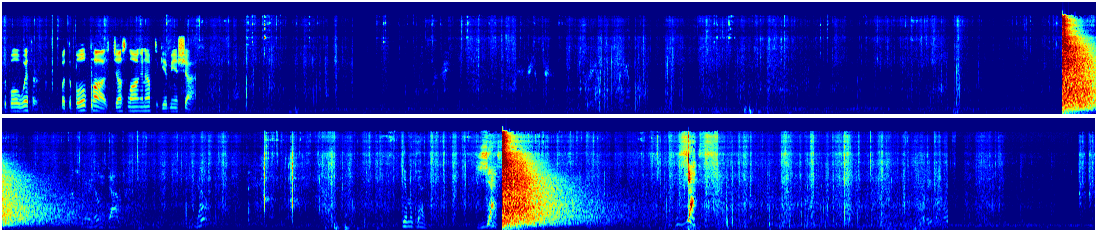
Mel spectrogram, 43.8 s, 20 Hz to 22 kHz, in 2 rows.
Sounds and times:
Speech: 0.0 - 3.9, 23.3 - 24.4, 29.9 - 30.4, 31.4 - 31.9, 35.4 - 36.2, 40.2 - 40.8
Outside, rural or natural: 0.0 - 43.7.

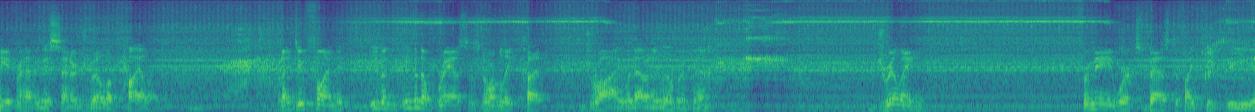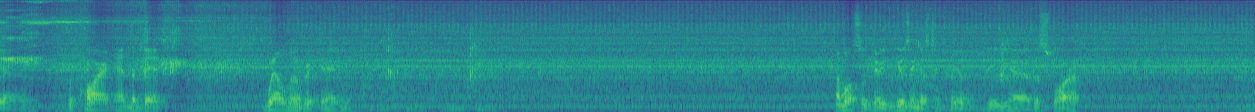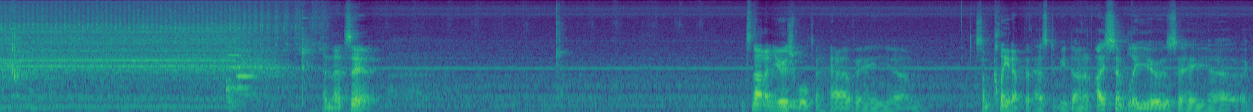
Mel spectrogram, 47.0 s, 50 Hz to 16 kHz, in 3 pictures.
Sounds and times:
Speech: 0.0 - 2.1, 3.5 - 9.0, 10.9 - 11.6, 13.6 - 17.8, 19.0 - 20.1, 26.1 - 29.3, 35.4 - 36.2, 40.6 - 47.0.

